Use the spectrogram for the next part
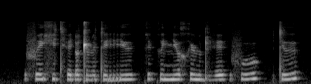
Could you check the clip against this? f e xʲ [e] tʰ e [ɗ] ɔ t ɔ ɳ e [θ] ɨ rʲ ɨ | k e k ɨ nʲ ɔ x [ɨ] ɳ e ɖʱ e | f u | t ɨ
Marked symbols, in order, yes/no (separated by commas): yes, yes, no, yes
